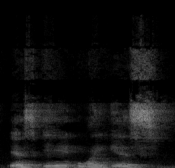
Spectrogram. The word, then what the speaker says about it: says: Now, S-A-Y-S, says. Says. See, the first S is pronounced as sa, the second S is pronounced as za. So, the word is says.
